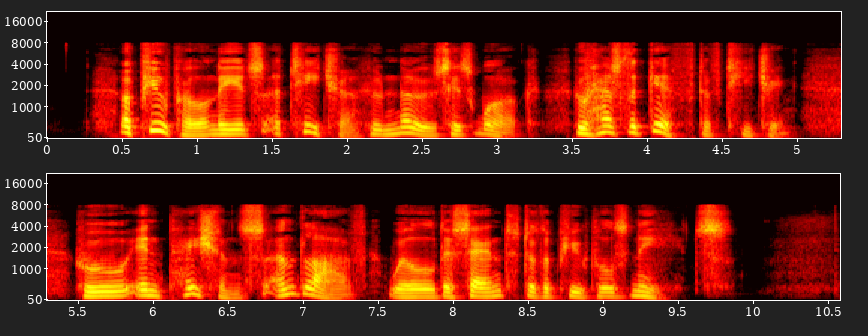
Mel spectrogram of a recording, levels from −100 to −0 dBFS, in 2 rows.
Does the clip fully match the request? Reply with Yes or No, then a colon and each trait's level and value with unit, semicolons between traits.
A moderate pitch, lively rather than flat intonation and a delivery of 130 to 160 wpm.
Yes: medium, 145 Hz; wide, 5.8 semitones; average, 145 wpm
